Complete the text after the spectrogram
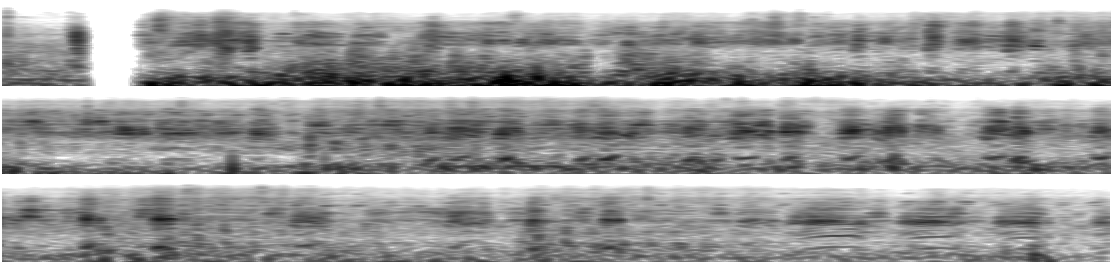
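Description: Many ducks quack and chatter close by.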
